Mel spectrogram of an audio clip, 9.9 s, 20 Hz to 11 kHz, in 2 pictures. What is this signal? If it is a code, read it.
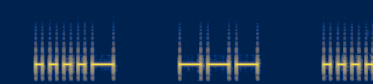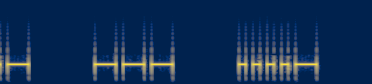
Morse code, heard as a keyed tone, about 13 wpm, spaced as for 7 wpm, 800 Hz. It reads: 4O4O4
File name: LEZIONI / 8 YJ45 / 8 YJ4 ws 12wpm 3249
